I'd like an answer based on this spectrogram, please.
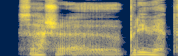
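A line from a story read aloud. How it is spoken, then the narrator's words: Hoarse, strained voice. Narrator (Russian): севшим голосом ответил он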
